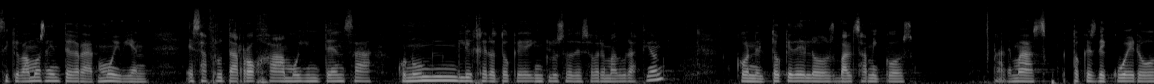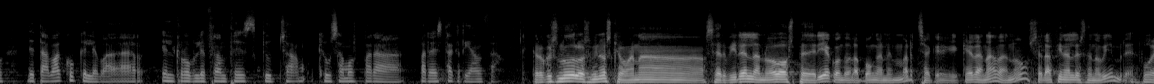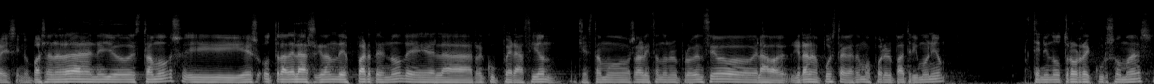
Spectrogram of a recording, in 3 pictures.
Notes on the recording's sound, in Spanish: En directo desde El Provencio, en la provincia de Cuenca, el equipo de Gente viajera se suma a la Fiesta de la Vendimia.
